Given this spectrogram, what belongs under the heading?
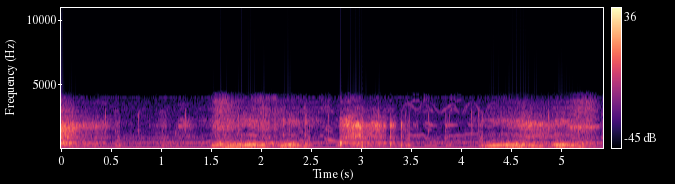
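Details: Snoring in a drunk, overweight adult man who passed out mid-sentence: rough, fluttering snores with a whistling edge, about three seconds apart.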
